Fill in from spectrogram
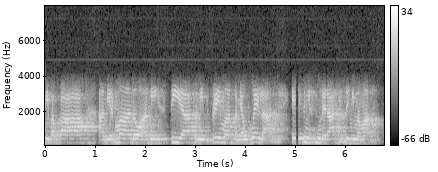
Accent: United States; como somos americanos, somos un poquito, queremos esto.

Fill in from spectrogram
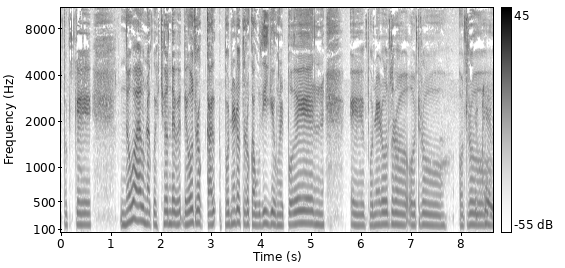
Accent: Cuba; moved away; desde la primera vez cuando salí de Cuba, hace 30 años ya

